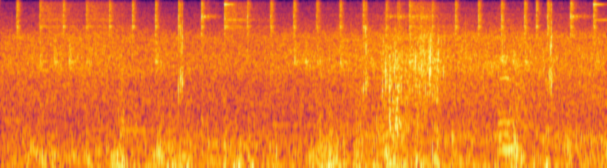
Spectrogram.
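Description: Background music with a steady beat over low wind rumble on the microphone.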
